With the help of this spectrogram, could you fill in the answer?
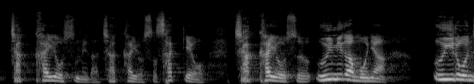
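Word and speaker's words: Ζακχαῖος: 이름이 히브리 저기 헬라식 발음은 자카이오스입니다. 자카이오스.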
